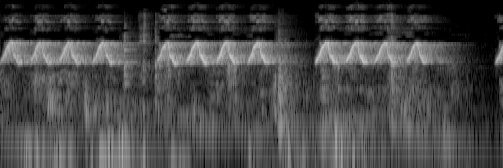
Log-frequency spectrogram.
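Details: Bare-throated whistler in the wild giving bursts of four or five quick undulating whistled notes, each group followed by a short pause, over light low thumping noise.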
